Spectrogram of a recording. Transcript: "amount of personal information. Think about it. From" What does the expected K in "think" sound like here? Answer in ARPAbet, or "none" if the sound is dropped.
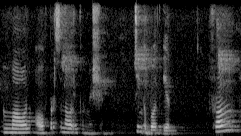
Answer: none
